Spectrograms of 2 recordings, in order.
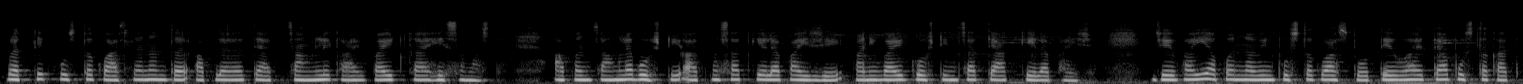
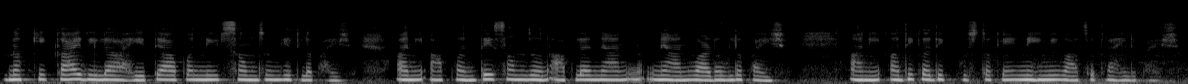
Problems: none marked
